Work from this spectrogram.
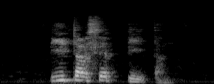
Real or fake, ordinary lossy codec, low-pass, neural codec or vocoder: real; MP3, 64 kbps; 9.9 kHz; none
